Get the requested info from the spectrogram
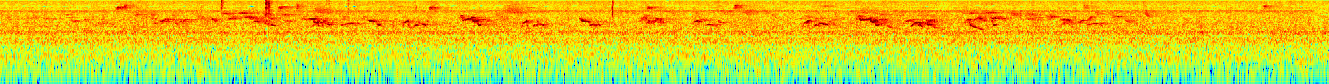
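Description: Small birds chirping in many short, quick falling notes over a steady background hiss.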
